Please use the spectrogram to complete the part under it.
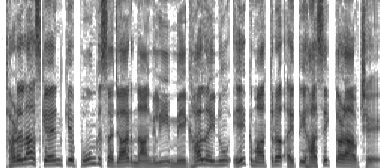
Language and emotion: Gujarati, neutral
